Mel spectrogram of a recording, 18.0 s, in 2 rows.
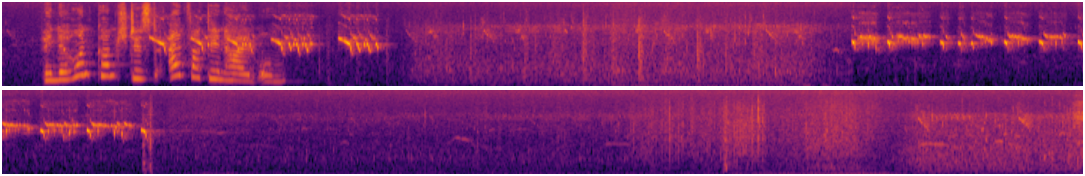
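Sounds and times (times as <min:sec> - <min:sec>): cartoon bird chirping: 0:01.2 - 0:03.2.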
